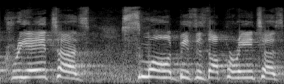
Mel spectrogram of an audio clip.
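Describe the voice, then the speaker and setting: With a Jamaican accent, a woman speaks at an extremely high pitch and fairly even intonation over noticeable background noise. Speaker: member of parliament. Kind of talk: parliamentary speech.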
